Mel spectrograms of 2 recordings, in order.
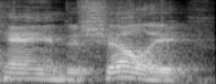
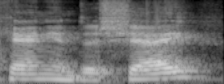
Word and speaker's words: Canyon de Chelly: canyon de chelly it sounds like it's called canyon de chelly but it's actually pronounced canyon de chelly this place is basically the epicenter of the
